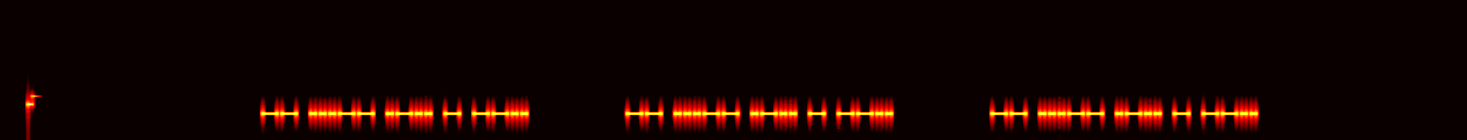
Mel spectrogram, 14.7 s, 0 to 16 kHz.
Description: Morse code, heard as a keyed tone, about 25 wpm, 700 Hz. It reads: M3LTZ M3LTZ M3LTZ
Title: DXCC-100 Call Signs - 5 Characters - Repeated 3x - 25wpm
